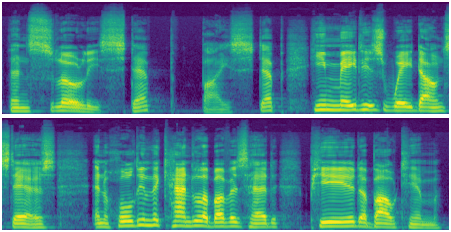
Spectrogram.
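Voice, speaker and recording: A man's voice: mid-range voice, bright, forceful tone, no room sound, clean studio sound. A man reading a ghost story as dramatic, suspenseful scripted narration, in a theatrical manner. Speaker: story reader.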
